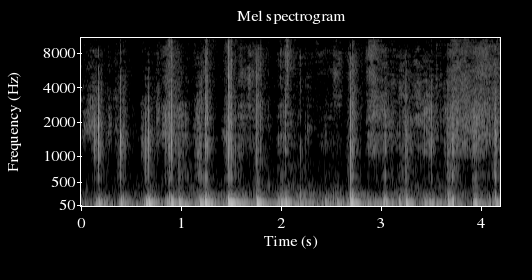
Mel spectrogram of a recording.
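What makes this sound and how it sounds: Fingertips with short nails scratch and rub a flat piece of white corrugated cardboard from a shoe box. About a dozen quick, irregular scratchy strokes are heard, each with a dull low thump under a brief bright rasp that dies away almost at once.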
